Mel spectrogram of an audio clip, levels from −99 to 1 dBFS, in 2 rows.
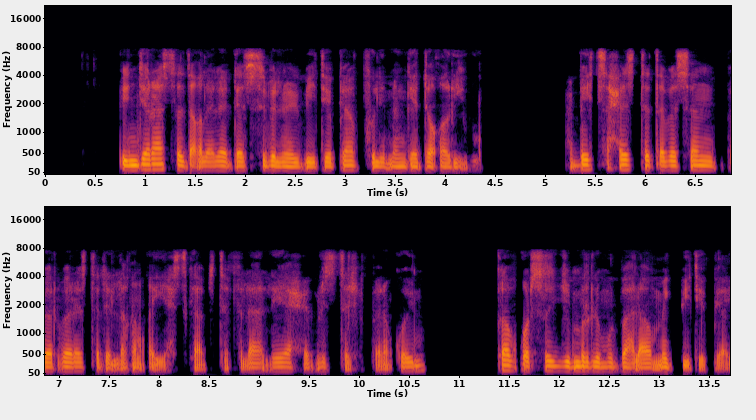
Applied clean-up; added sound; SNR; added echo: none; none; none; none.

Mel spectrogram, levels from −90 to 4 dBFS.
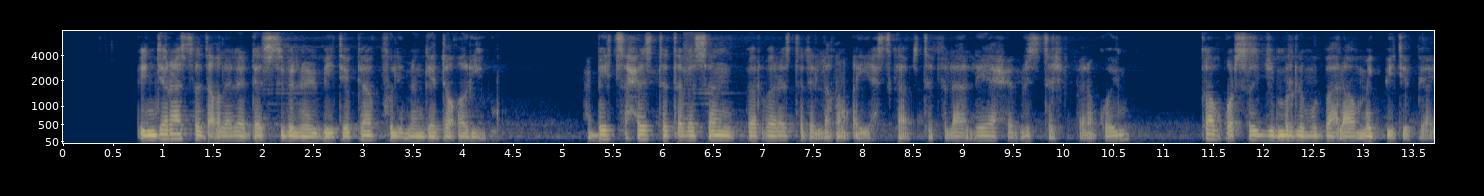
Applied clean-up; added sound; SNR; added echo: neural separator model SepFormer DNS4.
